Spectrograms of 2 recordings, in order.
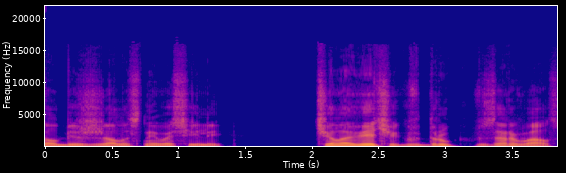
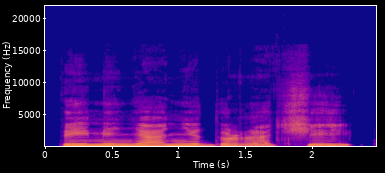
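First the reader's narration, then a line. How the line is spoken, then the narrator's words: Shrieking. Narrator (Russian): завизжал он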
